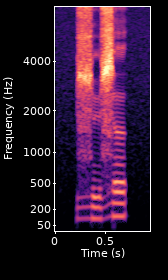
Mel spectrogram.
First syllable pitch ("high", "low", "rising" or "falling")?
low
